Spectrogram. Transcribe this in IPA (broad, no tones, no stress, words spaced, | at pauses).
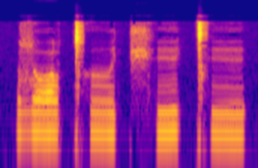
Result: zɔlˠǀʰɤt͡ʃʰɪǀʰɪ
